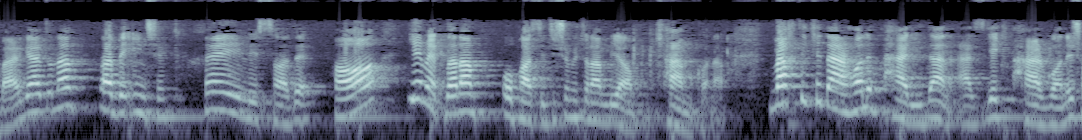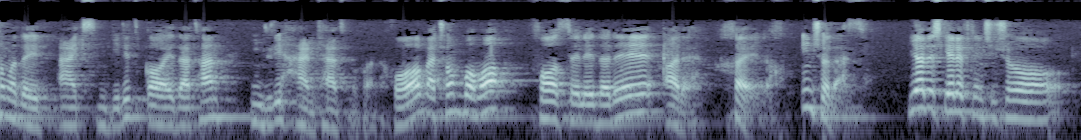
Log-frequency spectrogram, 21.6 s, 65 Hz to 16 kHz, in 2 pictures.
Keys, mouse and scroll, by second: 1.7 alt+scroll down 1, 2.3-3.1 alt+scroll down 3, 5.0 KP_6, 6.8 v, 7.7 KP_6, 10.1-10.7 alt+scroll up 1, 12.2-13.6 alt+drag, 15.3 click, 19.7 click.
